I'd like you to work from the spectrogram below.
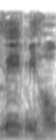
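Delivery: ordinary delivery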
